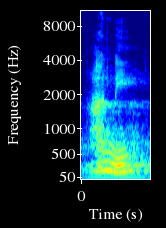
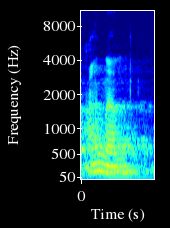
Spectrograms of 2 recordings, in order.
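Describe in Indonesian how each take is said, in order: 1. An disambung dengan vokal i. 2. An disambung dengan vokal a. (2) "bukan anal"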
